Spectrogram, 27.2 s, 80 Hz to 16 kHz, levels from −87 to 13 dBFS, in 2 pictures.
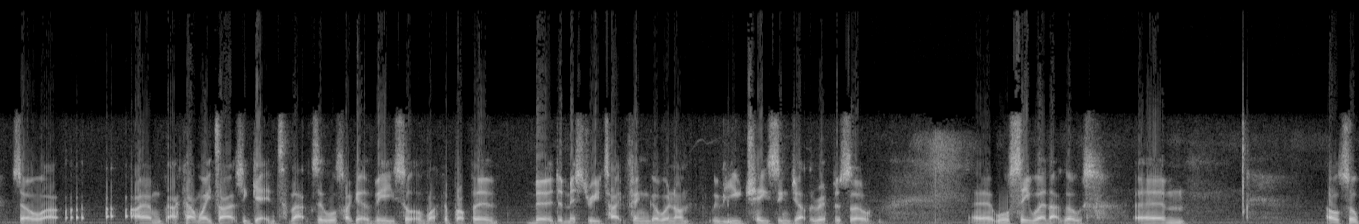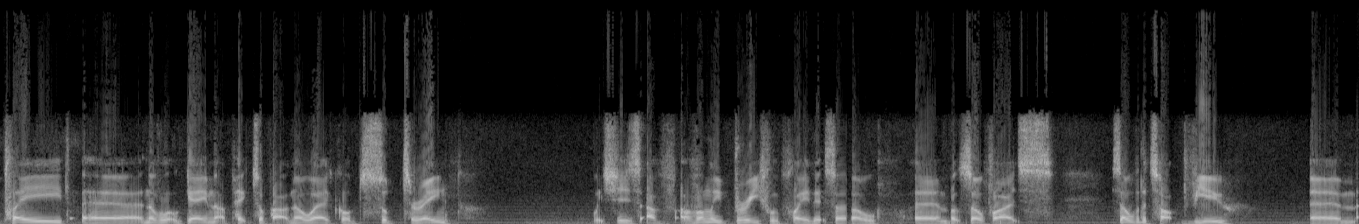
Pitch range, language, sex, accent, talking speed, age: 80-105 Hz, English, male, British, 170 wpm, 30-49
